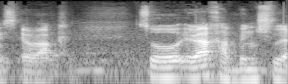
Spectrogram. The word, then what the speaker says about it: Iraq: Some people call it Iraq, but the correct pronunciation is Iraq.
